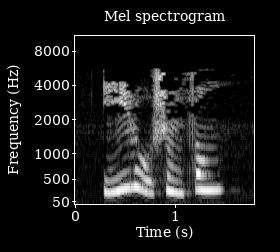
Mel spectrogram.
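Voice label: "一路顺风", Mandarin Chinese; chinese-flashcards; hsk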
